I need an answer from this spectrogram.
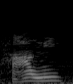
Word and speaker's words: hangi: ma roast hey guys hangy for dinner it's h it's pronounced hangi Hy yeah well was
